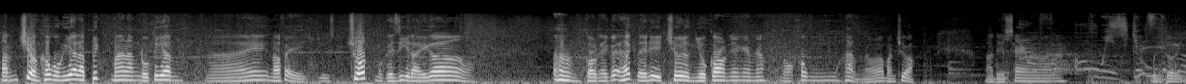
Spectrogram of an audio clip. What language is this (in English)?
Vietnamese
